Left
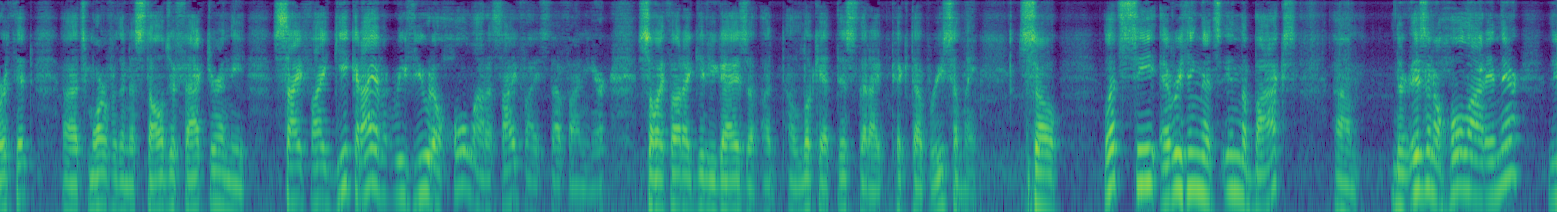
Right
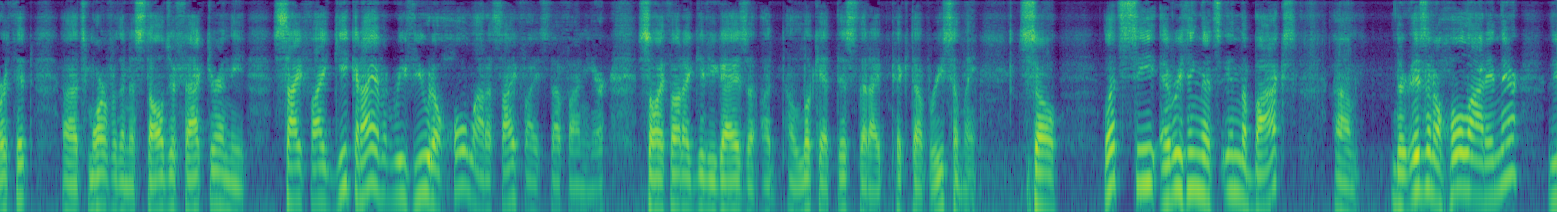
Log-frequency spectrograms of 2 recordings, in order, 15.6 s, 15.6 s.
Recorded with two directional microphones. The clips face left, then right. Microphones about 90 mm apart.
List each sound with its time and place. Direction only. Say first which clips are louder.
0.0 s speech: right 5 dB; 25° right (ahead or behind)
13.3 s a sound: right 7 dB; 35° right (ahead or behind)
14.0 s speech: right 7 dB; 30° right (ahead or behind)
